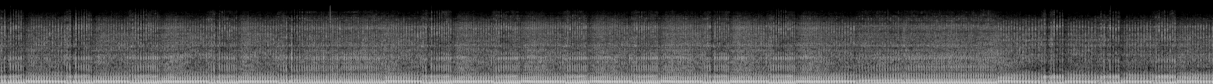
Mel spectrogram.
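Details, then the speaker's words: Honda Kharisma-based custom Honda Monkey single-cylinder with muffled exhaust, kick-started, running with uneven stuttering on throttle instead of pulling cleanly; carburetor setting suspected to need adjustment. "Masih agak tersendat-sendat, bro. Pengaturan karburator mungkin perlu sedikit penyesuaian agar mesinnya berjalan lebih baik, bro."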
